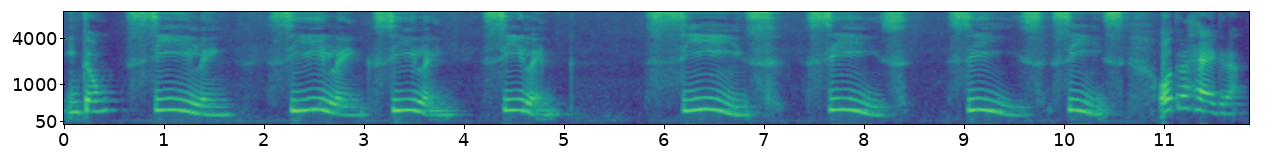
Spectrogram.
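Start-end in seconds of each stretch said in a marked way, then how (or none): 0.0-5.0 "ceiling" with a long I, slow; teacher modelling "ceiling" for students, long I. Shown as a demonstration. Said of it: "é esse I". 5.8-10.6 "seas" with a long drawn I, falling; teacher modelling "seas" for students, long I. Shown as a demonstration. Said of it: "é esse I".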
